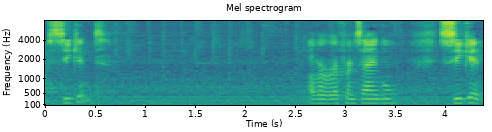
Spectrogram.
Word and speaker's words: secant: of our reference angle secant we spell sec still saying secant this is the reciprocal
